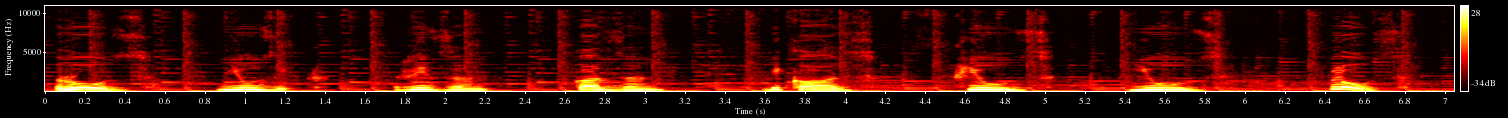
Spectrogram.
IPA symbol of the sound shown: z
